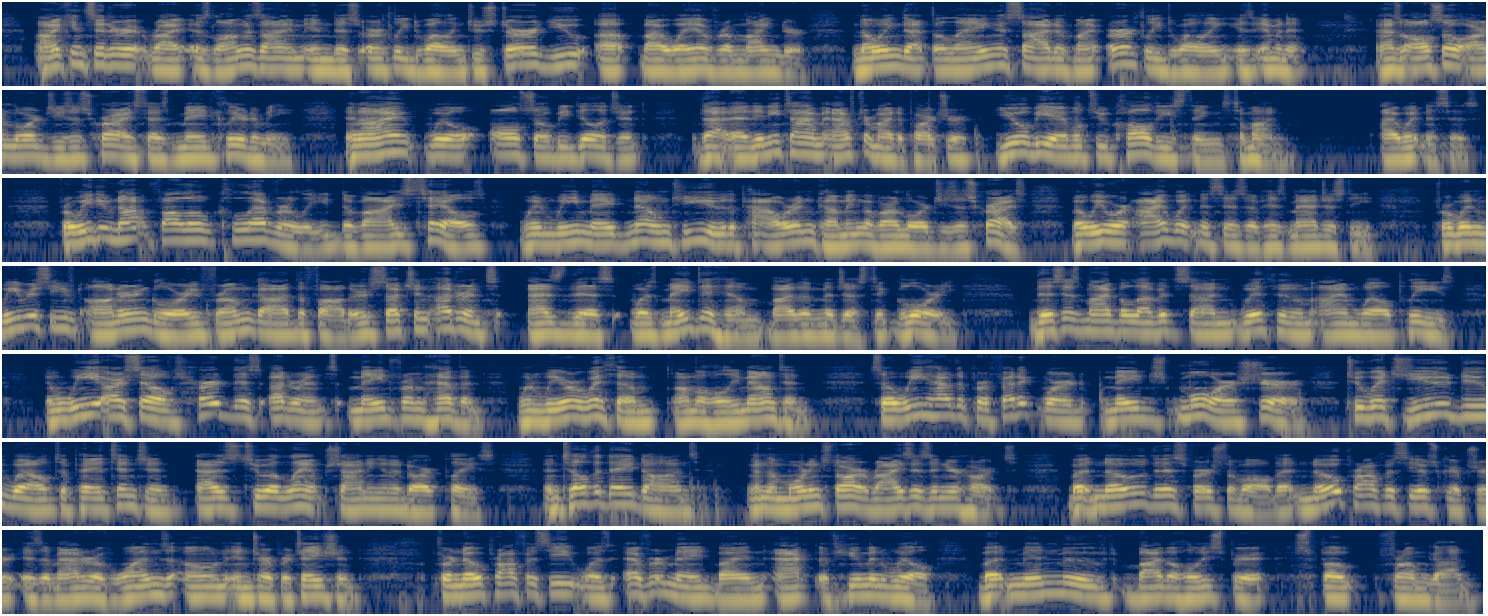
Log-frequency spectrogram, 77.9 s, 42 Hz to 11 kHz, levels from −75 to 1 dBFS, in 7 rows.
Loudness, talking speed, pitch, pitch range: -21 LUFS, 175 wpm, 135 Hz, 120-150 Hz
